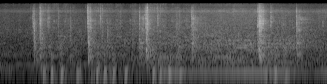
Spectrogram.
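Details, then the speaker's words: Yamaha Vega ZR with hard starting, hesitation on throttle and frequent stalling from weak ignition: repeated kick strokes with short mechanical clatter and no sustained firing at standard gap; ignition judged unusable. "ya benar-benar udah enggak mau hidup Guys dengan kerenggangan yang standarnya berarti memang motor ini pengapiannya udah enggak bisa di enggak bisa dipakai"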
